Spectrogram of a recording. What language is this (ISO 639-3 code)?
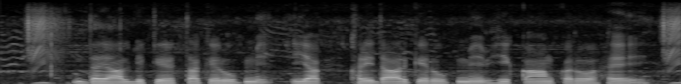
mag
